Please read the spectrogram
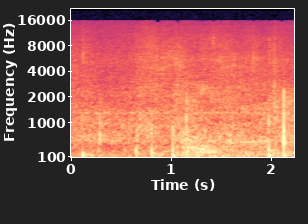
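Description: Footsteps on a hard stone floor: a string of light, irregular taps.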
